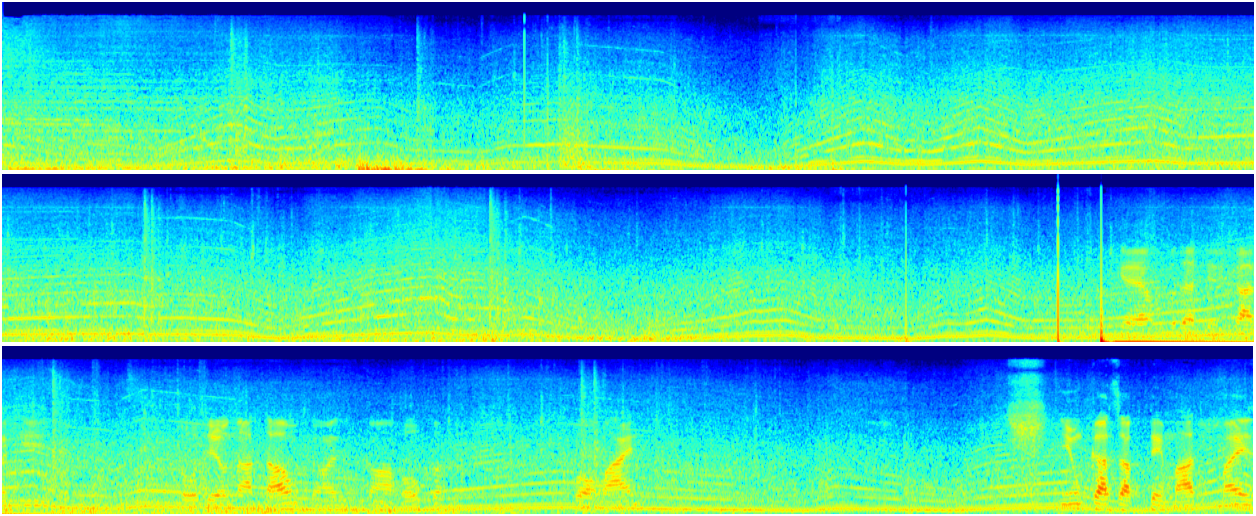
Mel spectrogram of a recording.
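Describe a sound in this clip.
A racing car engine revs up and down repeatedly as the car accelerates and slows.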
